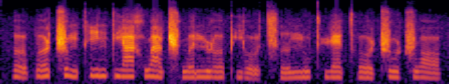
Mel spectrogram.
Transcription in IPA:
ɤ̰˨˩ p ɤ˨˦ ʈ͡ʂ ʊ˥˨ ŋ t̪ʰ i˦ n t̪ j ä˦ x w ä˥˨ ʈ͡ʂʰ w ə˨˦ n ɻ ɤ˨˦ pʰ j o̰˨˩ ʊ̯ t͡sʰ ɹ̩˨˦ n̪ u˦ t̪ʰ ɥ ɛ˦ t̪ʰ o˥˨ ʊ̯ ʈ͡ʂ u˦ ʈ͡ʂ w ɔ˥˨

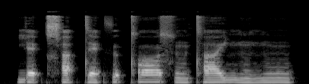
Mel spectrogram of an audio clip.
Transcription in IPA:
j ɛ˦ ʔ t͡ɕʰ ä˦ ʔ t ɛ˦ ʔ θ ʊ˦ ʔ tʰ ɔ˦ sʰ ũ˨ tʰ a˦ ɪ̯ ɲ ũ˨ ɲ ũ˦

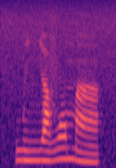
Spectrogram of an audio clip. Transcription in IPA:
w ɪ˨ ɲ a˨ v ɔ˦ m ã˨

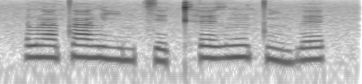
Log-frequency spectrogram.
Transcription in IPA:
l ã˦ t ã˦ l iː˨ m t͡s e˨ kʰ ɛ˦ ɣ ũ˦ t ĩ˨ b ɛ˦

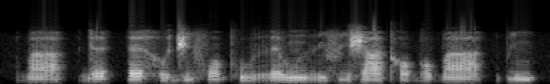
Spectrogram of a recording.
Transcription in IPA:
b aː˨ | ɡ ɛ˨ | ɛ˦ h ʊ˨ d͡ʒ i˦ f ɔ˦ kʼ uː˨ r ɛ˨ β ũ˨ r i˨ f i˦ ʃ aː˦ kʰ ɔ˦ ɡ ɔ˨ b aː˦˨ | p i˦ m

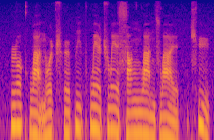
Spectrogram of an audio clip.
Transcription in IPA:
ɻ ɤ˥˩ kʰ w a̰˨˩ n o˥˩ ʊ̯ ʈ͡ʂʰ ɻ̩˧˥ p i˥˧ pʰ w e˥˧ ɪ̯ ʈ͡ʂ w e˥˩ ɪ̯ s ɑ˥ ŋ n̪ w a˥˧ n s w a˥˩ ɪ̯ | t͡ɕʰ y˥˩

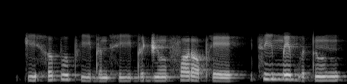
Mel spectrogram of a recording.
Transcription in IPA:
k i˨ h ʊ˦ p u˦ pʰ i˨ d ʊ˨ n h iː˨ d ʊ˦ d͡ʒ ũ˨ f ɔ˦ ɾ ɔ˨ pʰ e˨ | t͡s i˦ m e˦ b ʊ˨ t ũ˦ ŋ

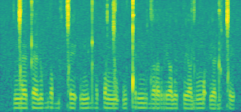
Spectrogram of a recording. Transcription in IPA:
ŋ͡ǀ ɛ ʈ ɛ ɳ u b ʊ ɐ̯ b ɪ ǀ e ʔ ɪ ŋ ɪ ɖʱ ʌ p ʌ ŋ͡ǀ u ʔ u ǃ e ŋ͡m u d ʌ ɾ ʌ r ɪ ɐ̯ w e p e ɐ̯ j ʌ ŋ͡m ʌ ʔ ɪ ɐ̯ ɖ u ǀ e

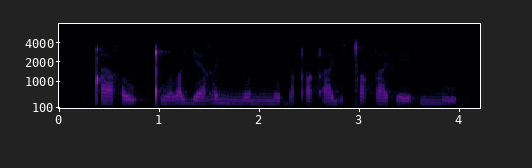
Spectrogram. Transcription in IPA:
ǃ a χ u | ǃ u lˠ ɯ ʎ ɛ ʁ i nː o nː o b e qʼ ɛ qʼ e j u ǀ ɔ q e f e | mː u

